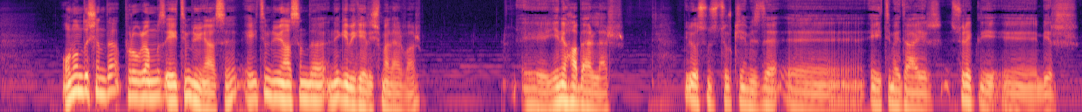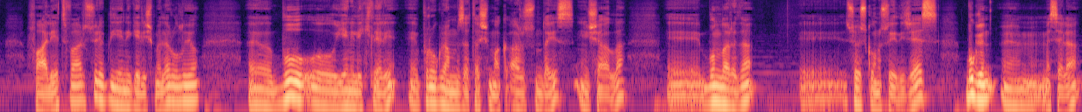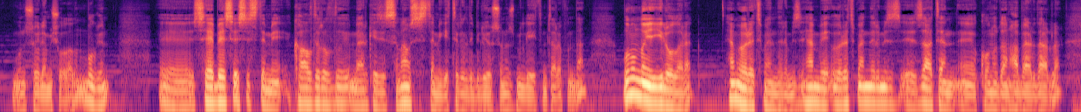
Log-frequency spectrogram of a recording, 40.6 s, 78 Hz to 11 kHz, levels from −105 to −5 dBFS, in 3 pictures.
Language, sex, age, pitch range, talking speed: Turkish, male, 50-69, 90-130 Hz, 100 wpm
